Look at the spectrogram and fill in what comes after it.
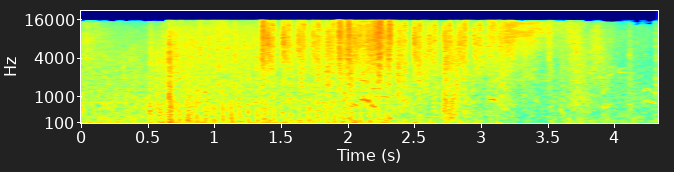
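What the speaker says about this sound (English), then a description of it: "Oh, is that our airstrike?" Airstrike in Apex Legends: a loud cluster of rapid blasts and crackling bursts landing close together, sustained for several seconds amid the battle.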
